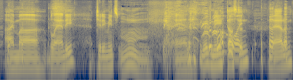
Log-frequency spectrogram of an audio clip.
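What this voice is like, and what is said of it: Impression of another person's voice. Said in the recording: “That's my best Eric impression.”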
